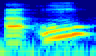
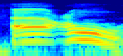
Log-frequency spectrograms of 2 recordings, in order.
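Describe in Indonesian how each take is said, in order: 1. Suku kata kedua dimulai dengan hentian glotal. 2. Suku kata kedua dimulai dengan bunyi faringal. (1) "maksudnya kita baca dengan huruf hamzah" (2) "ain baris depan u"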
